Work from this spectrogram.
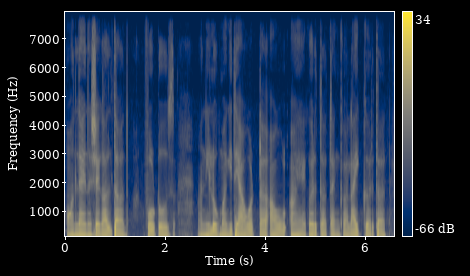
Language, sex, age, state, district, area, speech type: Goan Konkani, female, 18-30, Goa, Murmgao, urban, spontaneous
